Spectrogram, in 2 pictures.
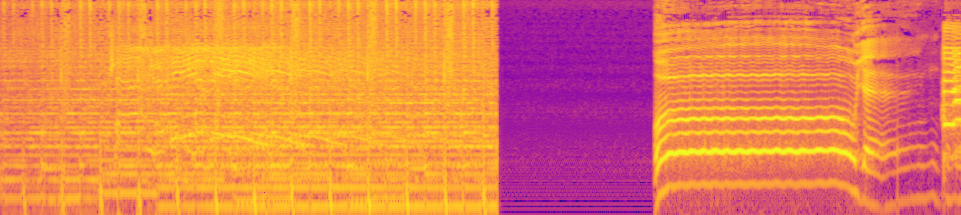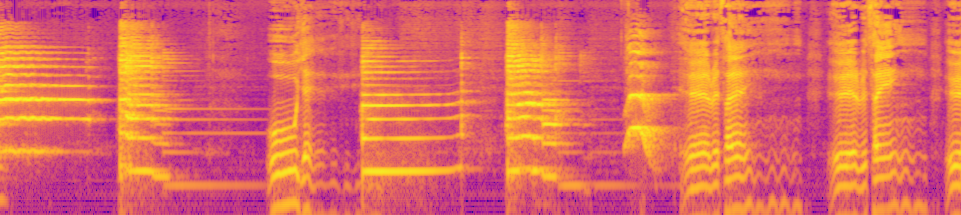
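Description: A blues song plays loudly: a dense burst of band sound, a brief silence, then a strong male voice belting short sung phrases separated by punchy stop-time gaps.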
